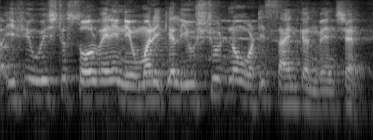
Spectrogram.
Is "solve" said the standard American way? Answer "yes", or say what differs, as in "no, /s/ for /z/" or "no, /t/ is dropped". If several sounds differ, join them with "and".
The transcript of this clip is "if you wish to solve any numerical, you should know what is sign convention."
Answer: yes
